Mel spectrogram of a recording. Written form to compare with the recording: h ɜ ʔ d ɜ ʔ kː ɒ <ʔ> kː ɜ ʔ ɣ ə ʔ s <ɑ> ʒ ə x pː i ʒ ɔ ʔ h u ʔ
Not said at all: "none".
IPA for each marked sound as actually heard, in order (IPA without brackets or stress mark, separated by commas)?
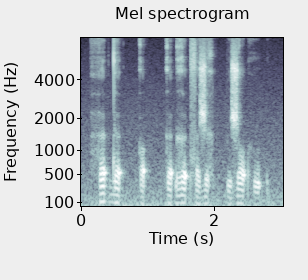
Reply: ʔ, ʌ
